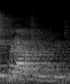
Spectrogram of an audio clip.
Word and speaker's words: Prakriti: Aquí es Prakriti. Prakriti, recordad que en sánscrito la mayoría de las palabras son esdrújulas. Es Prakriti, es Sarasvati, es Arjuna, es Asana, son esdrújulas, el acento en la tercera sílaba.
